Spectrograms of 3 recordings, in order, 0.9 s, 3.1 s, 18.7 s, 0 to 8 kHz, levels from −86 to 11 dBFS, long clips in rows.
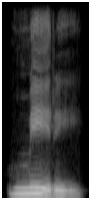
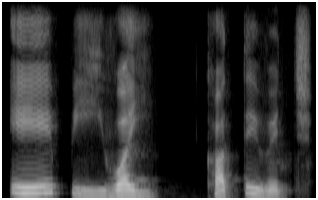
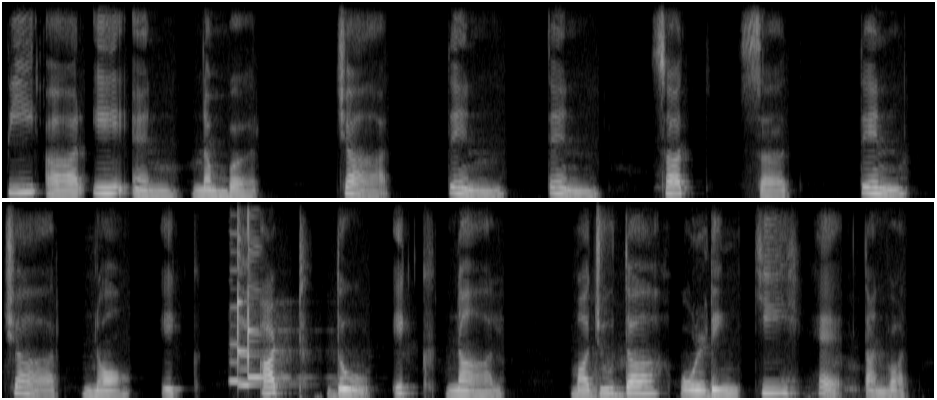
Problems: background sounds at intervals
